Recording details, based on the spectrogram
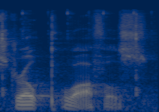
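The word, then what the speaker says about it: stroopwafel: on the map brother it's actually pronounced stroke waffles that's cool um it's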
